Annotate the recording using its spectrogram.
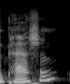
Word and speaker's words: Pashen: Hold on, Ian Passion? – Yeah. – Is that a bloke? – It's spelled P-A-S-H-E-N.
